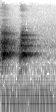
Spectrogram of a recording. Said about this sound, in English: And my dog is barking. I don't know why. He's kind of distracting me, but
